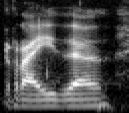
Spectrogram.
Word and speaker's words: Mraida: de saludar a raida raid raida Está bien como lo pronuncio medio que la historia de mi vida es explicar como no sé por la m la r nada en el medio difícil Así que esta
